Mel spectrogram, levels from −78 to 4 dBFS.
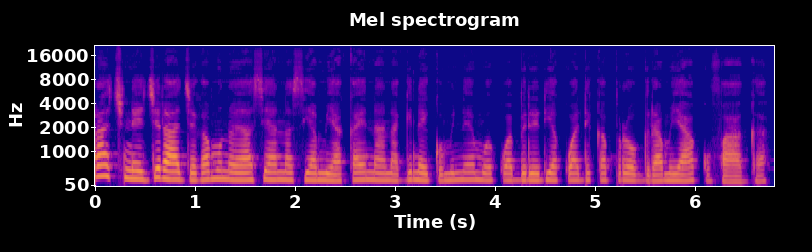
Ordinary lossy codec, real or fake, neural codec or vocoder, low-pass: none; real; none; none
